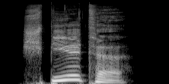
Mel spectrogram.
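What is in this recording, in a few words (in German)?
"spielte", German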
